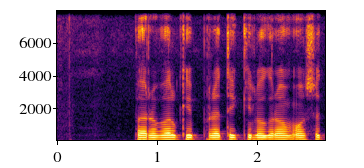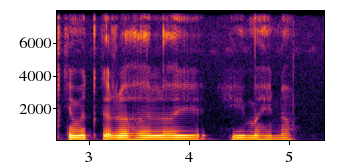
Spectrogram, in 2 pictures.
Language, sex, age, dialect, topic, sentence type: Magahi, male, 18-24, Western, agriculture, question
